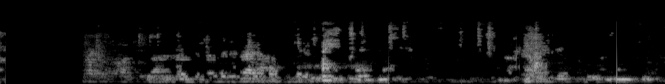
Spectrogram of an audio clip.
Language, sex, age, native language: Icelandic, female, 50-59, Icelandic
